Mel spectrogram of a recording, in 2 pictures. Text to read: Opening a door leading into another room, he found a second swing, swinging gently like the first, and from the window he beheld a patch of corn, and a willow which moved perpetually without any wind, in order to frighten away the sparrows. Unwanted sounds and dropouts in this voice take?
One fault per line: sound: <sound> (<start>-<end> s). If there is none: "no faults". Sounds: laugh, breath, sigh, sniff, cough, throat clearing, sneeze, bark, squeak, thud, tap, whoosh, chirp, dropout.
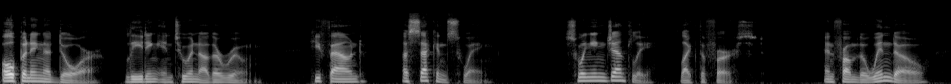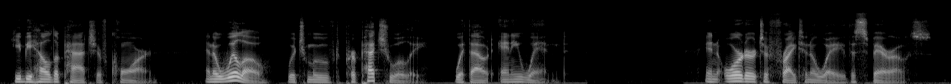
no faults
